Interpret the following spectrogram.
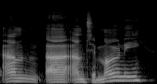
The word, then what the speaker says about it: antimony: The research, the Cambridge Dictionary pronounces it antimony.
